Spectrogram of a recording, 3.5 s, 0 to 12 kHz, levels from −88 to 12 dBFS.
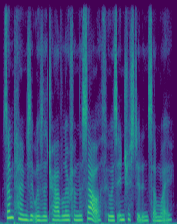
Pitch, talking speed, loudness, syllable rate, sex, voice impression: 240 Hz, 235 wpm, -18 LUFS, 6.5 syllables/s, female, very feminine, young, very thin, slightly relaxed, slightly weak, bright, soft, very clear, very fluent, very cute, intellectual, very refreshing, sincere, calm, very friendly, reassuring, very unique, very elegant, slightly wild, very sweet, lively, kind, modest, light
